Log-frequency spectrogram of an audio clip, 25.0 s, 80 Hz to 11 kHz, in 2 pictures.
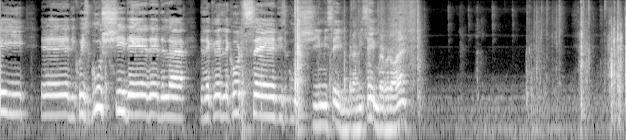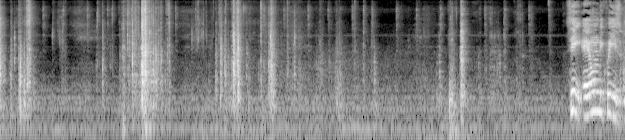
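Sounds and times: plastic packaging clicking and crackling: 0:10.5 - 0:20.2, 0:21.2 - 0:23.2.

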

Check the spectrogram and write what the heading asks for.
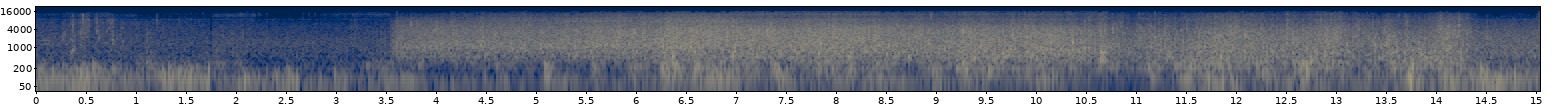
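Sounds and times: kayak paddle splashing: 0:03.3 - 0:14.6
rushing river water: 0:03.5 - 0:15.0.

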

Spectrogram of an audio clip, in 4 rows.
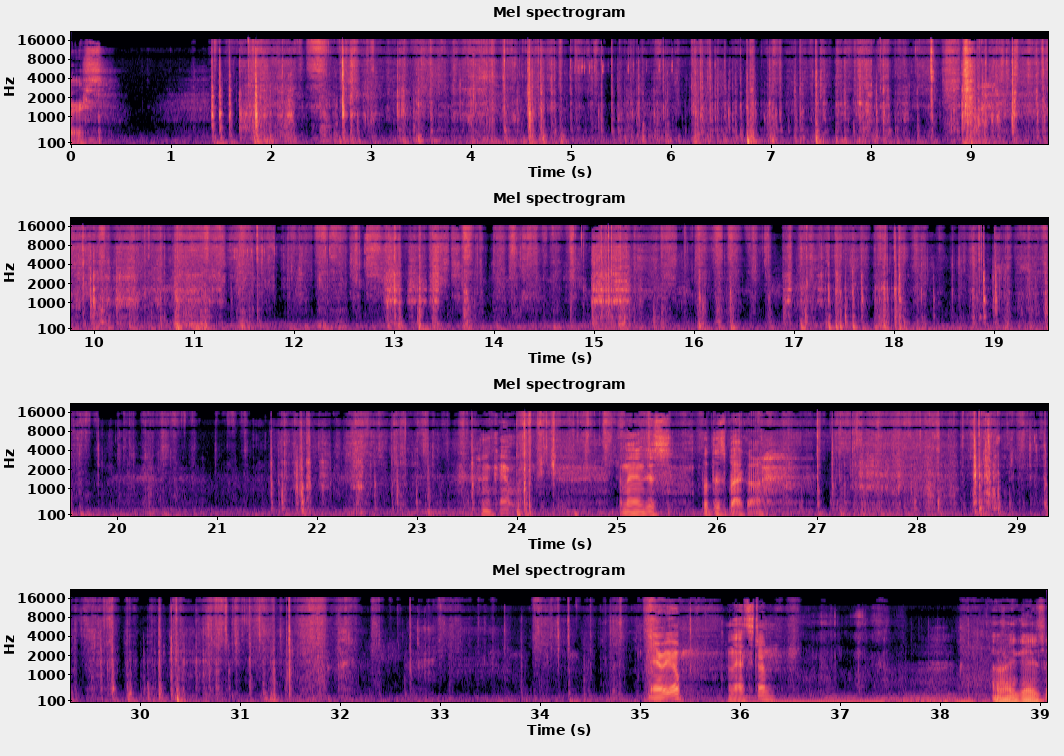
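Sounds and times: filter scraping in plastic housing: 0:01.4 - 0:20.6.

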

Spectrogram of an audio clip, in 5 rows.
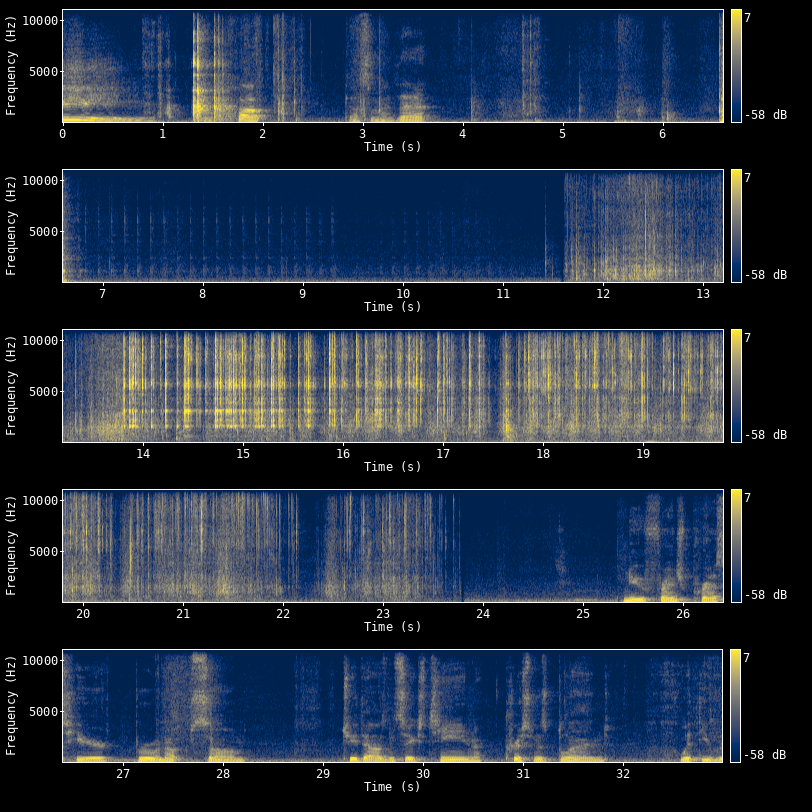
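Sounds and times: bag crinkling: 0:11.6 - 0:23.8
coffee beans rattling into plastic cup: 0:11.6 - 0:23.8.

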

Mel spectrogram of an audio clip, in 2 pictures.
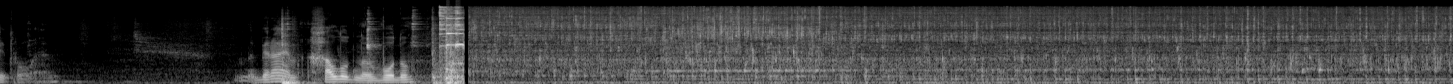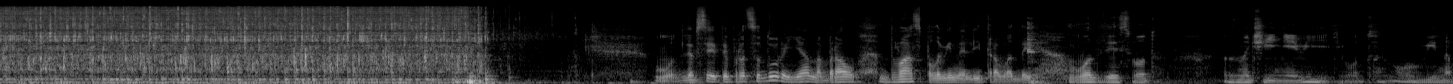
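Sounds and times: tap water filling a pot: 0:04.7 - 0:20.0.

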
